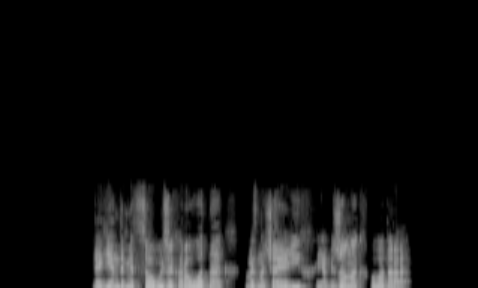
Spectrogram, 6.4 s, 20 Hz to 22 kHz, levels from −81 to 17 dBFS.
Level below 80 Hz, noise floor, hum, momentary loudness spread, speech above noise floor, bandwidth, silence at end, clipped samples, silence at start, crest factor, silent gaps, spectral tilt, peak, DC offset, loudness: -52 dBFS; under -90 dBFS; none; 8 LU; over 73 dB; 8.2 kHz; 0.9 s; under 0.1%; 1.25 s; 18 dB; 3.22-3.26 s; -5 dB/octave; 0 dBFS; under 0.1%; -17 LUFS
